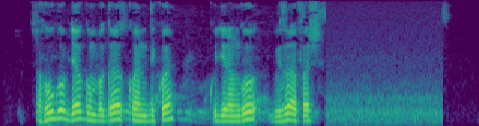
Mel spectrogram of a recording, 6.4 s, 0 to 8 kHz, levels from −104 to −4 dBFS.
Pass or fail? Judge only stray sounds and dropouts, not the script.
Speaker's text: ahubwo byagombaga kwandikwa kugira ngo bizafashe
pass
